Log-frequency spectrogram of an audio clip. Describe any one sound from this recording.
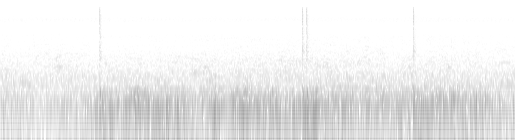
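A soft menu click sounds a few times.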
